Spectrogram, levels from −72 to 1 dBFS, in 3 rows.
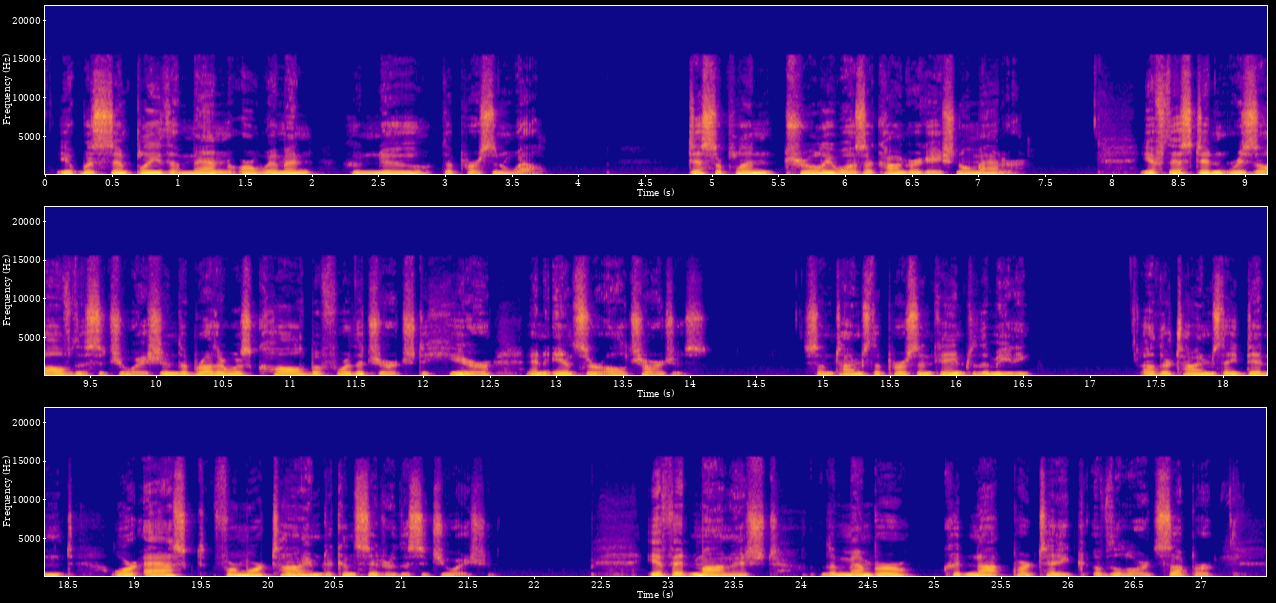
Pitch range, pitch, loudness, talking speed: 100-135 Hz, 110 Hz, -16 LUFS, 150 wpm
